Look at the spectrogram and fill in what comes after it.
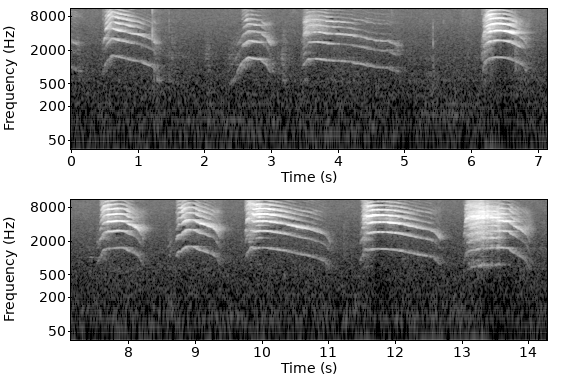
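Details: Crying kittens of a mother cat that was dumped with them in a cardboard box at a turnpike: a run of nine sharp, descending meows, loud and bright, coming faster toward the end, with little background noise.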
